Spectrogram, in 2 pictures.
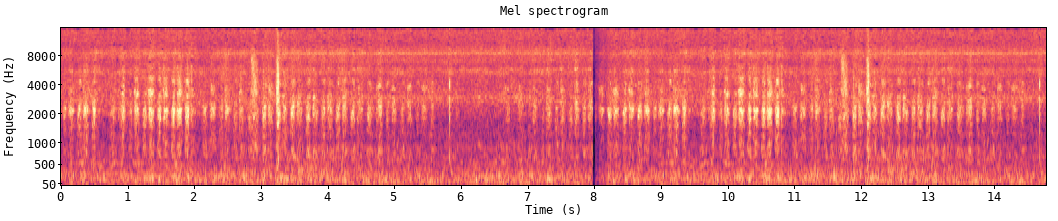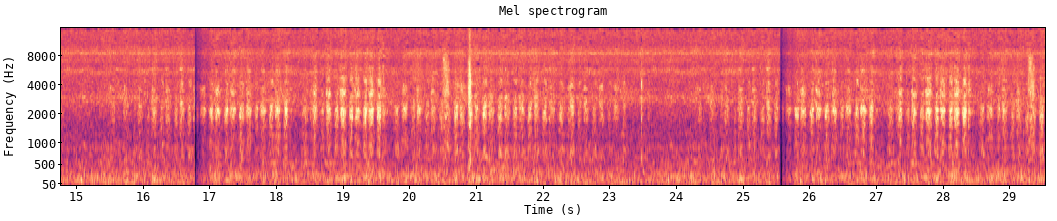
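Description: Pug panting with its tongue out: faint, quick, steady breaths.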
